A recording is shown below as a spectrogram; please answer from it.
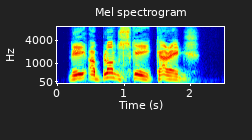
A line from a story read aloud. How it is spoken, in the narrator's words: shouted in a stern bass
